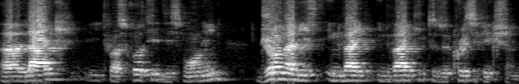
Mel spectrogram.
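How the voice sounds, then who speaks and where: A man with a non-native accent speaks at a fairly high pitch, somewhat breathy. Audible room echo surrounds his voice. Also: ordinary pitch variation, moderate pace. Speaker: academic speaker. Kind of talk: conference talk. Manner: halting.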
